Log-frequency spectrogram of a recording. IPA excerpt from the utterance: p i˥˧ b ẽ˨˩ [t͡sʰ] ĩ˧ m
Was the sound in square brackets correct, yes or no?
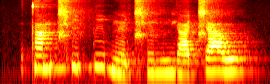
no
